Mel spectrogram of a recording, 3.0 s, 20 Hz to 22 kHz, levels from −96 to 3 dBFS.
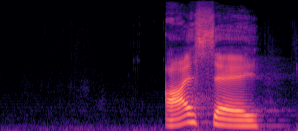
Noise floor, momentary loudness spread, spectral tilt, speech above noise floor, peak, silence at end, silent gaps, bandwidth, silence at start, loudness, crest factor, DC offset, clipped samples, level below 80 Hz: -70 dBFS; 11 LU; -4 dB/octave; 50 dB; -6 dBFS; 0.4 s; none; over 20 kHz; 1.65 s; -21 LUFS; 18 dB; under 0.1%; under 0.1%; -66 dBFS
